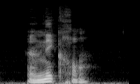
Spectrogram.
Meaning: screen
- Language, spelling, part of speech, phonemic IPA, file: French, écran, noun, /e.kʁɑ̃/, Fr-écran.ogg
